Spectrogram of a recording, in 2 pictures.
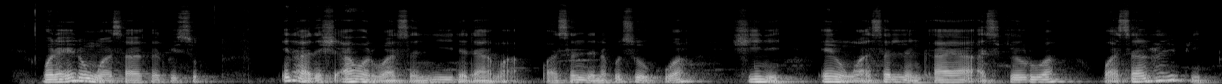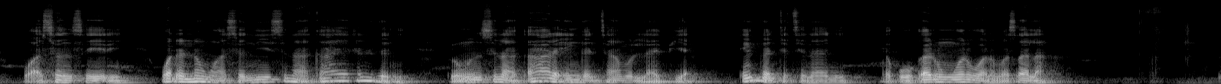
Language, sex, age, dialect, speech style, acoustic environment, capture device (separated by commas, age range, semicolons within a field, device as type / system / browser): Hausa, male, 25-34, Nigeria - Kano, happy, people talking; silence, mobile / Linux / Chrome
